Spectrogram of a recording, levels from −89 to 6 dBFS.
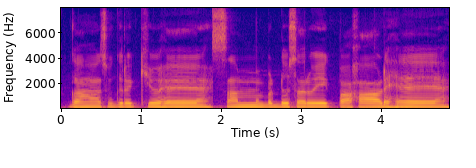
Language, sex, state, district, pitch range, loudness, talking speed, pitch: Marwari, male, Rajasthan, Nagaur, 145-150 Hz, -13 LUFS, 125 wpm, 145 Hz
